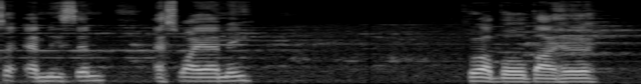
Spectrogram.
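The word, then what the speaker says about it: Emily Syme: Emily Sim, pronounce it? Emily Sim.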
